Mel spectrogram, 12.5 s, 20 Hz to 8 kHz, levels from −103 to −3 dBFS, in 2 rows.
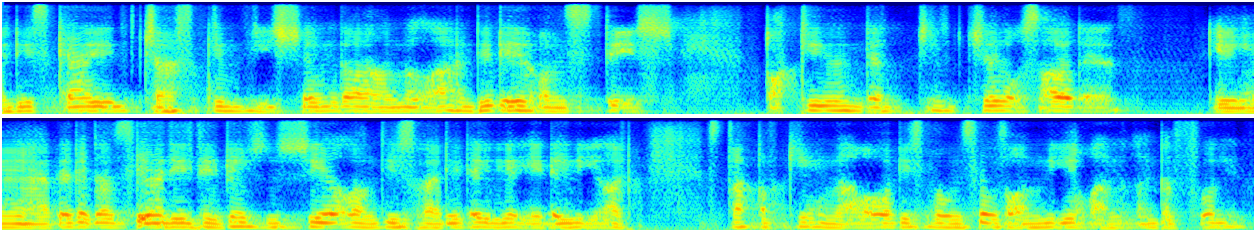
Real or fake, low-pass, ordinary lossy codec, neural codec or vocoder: fake; 7.2 kHz; none; codec, 16 kHz, 0.5 kbps, FreqCodec, smaller model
